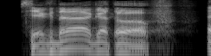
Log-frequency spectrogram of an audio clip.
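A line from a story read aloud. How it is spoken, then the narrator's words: Growled. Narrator (Russian): рыкнул тот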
